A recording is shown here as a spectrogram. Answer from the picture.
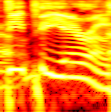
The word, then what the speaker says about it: DiPiero: DiPiero.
